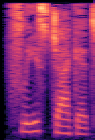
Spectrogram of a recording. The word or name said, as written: fleece jacket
